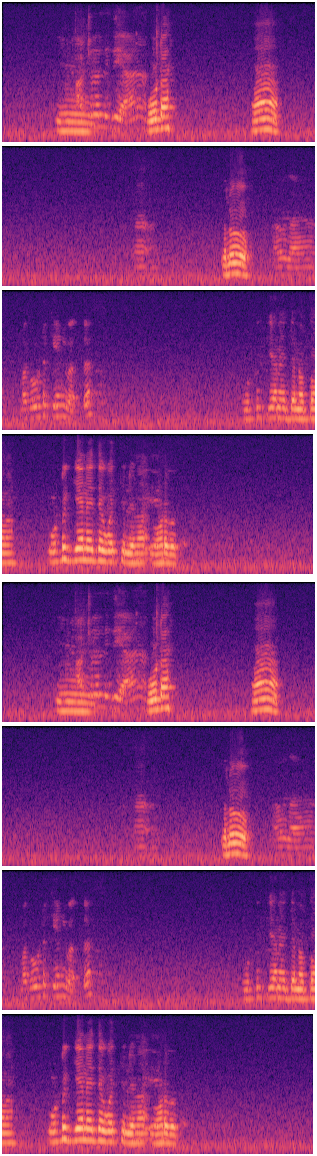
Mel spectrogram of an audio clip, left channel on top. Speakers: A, on the right; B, on the left.
A: ಹ್ಮ್
B: ಅಷ್ಟನಲ್ಲ ಇದಯಾ
A: ಊಟ ಹಾ
B: ಹಾ
A: ಹಲೋ
B: ಹೌದಾ ಮತ್ತ ಊಟಕ್ಕೆ ಏನಿವತ್ತು
A: ಊಟಕ್ಕೆ ಏನೈತೆನಪ್ಪ ಊಟಕ್ಕೆ ಏನೈತೆ ಗೊತ್ತಿಲ್ಲ ನಾ ನೋಡ್ಬೇಕು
